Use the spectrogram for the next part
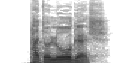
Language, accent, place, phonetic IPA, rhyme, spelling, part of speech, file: German, Germany, Berlin, [patoˈloːɡɪʃ], -oːɡɪʃ, pathologisch, adjective, De-pathologisch.ogg
- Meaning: 1. pathological, pathologic 2. problematic, forming a case that can be debatably solved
